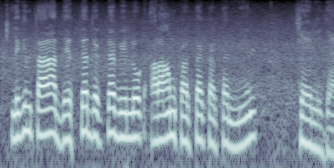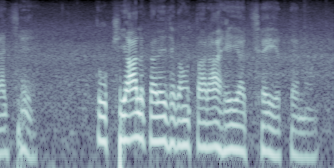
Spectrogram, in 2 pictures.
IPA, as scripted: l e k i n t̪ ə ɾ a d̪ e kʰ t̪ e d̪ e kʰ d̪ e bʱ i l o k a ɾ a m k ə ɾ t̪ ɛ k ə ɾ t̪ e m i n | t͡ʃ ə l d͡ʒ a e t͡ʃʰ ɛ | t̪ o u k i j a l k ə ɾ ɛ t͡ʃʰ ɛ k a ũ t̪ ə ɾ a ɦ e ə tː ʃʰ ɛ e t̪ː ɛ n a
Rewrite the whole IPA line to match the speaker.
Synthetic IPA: l e k i n t̪ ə ɾ a d̪ e kʰ t̪ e d̪ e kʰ t̪ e bʱ i l o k a ɾ a m k ə ɾ t̪ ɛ k ə ɾ t̪ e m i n | t͡ʃ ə l d͡ʒ a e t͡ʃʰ ɛ | t̪ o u kʰ i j a l k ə ɾ ɛ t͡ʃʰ ɛ k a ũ t̪ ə ɾ a ɦ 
